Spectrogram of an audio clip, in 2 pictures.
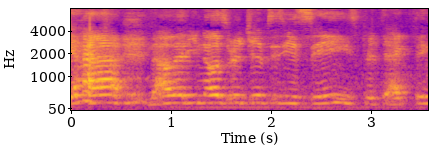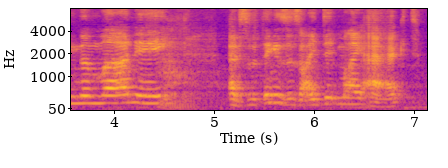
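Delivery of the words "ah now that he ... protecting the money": mock parent voice. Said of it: "they were like".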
